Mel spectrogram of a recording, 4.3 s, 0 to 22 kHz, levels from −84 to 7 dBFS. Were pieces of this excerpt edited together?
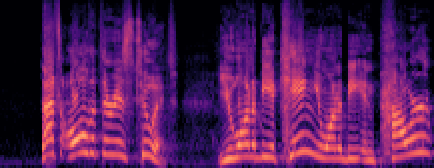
no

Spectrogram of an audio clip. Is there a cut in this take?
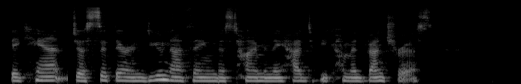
yes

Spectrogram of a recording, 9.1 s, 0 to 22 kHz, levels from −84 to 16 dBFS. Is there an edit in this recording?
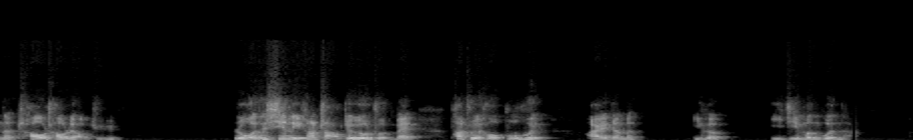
no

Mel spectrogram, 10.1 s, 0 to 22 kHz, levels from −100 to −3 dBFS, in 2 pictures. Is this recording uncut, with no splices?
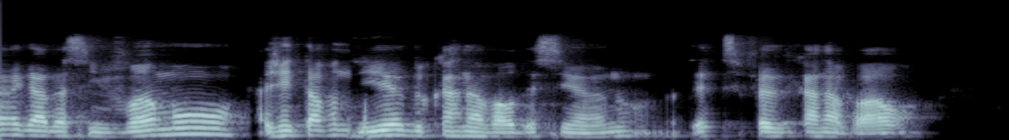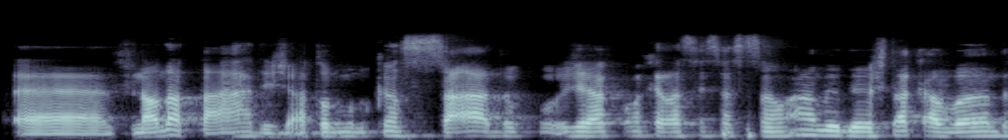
no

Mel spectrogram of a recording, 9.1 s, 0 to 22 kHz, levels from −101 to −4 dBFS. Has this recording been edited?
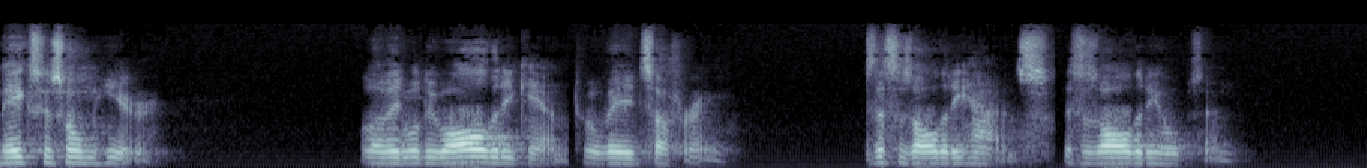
yes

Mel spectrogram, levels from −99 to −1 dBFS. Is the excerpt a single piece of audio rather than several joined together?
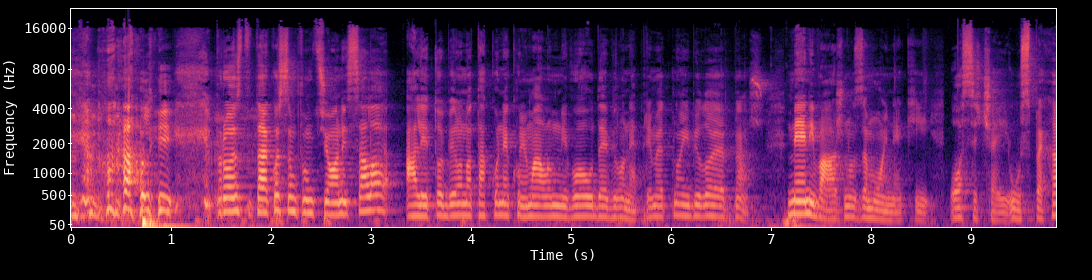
no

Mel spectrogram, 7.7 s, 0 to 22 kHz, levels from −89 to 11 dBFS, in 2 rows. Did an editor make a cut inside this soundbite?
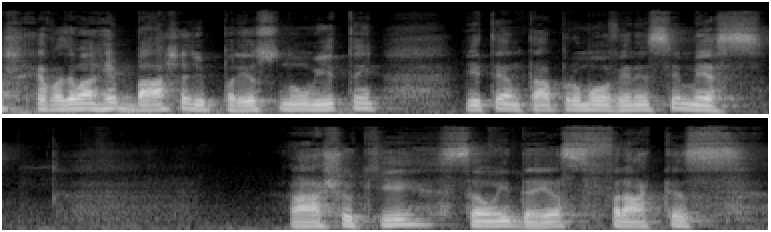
no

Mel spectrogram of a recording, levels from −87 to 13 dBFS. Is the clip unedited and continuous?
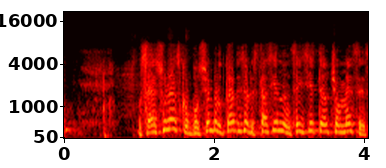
no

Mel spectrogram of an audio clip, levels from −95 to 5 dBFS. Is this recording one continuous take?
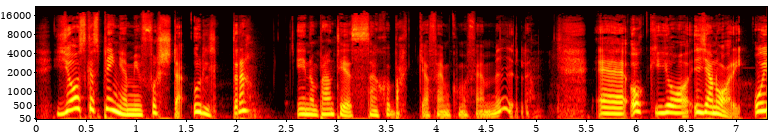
yes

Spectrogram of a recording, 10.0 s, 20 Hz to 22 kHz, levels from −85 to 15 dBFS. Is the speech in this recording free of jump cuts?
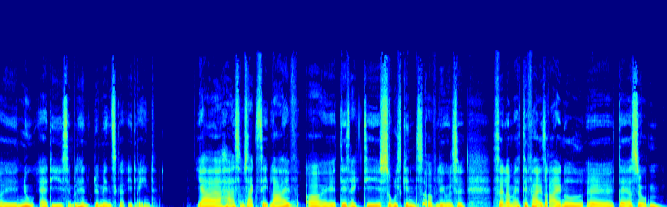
no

